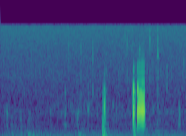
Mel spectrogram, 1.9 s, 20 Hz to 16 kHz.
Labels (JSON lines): {"label": "biophony, knock croak", "recorder": "SoundTrap 300"}
{"label": "biophony, stridulation", "recorder": "SoundTrap 300"}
